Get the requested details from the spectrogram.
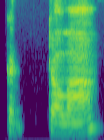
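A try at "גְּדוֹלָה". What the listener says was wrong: What's this vowel? No, it's not O. What's this vowel? Who remembers?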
